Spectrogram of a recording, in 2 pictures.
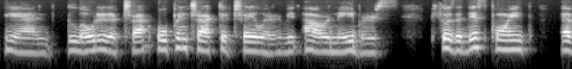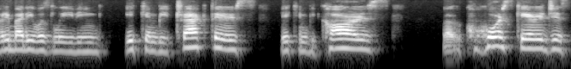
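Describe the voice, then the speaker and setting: A woman's voice: lowish voice, highs cut off. A woman in her forties from Croatia, a non-native speaker of English, earnestly telling her life story as a podcast guest with frequent restarts. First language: Serbo-Croatian. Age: 40s. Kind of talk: personal storytelling.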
